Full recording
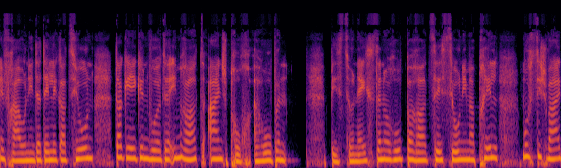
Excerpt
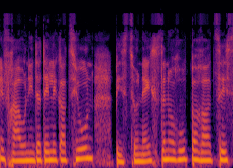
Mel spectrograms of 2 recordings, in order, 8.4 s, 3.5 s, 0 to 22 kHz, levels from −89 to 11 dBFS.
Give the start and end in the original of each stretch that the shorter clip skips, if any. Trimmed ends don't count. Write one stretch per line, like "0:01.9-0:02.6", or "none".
0:01.7-0:04.9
